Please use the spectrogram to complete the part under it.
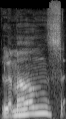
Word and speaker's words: Le Mans: Now, the new movie, Le Mans, is that the right pronunciation? 66. – Yeah.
